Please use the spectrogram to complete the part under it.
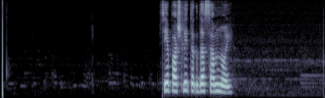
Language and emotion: Russian, angry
